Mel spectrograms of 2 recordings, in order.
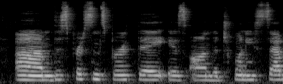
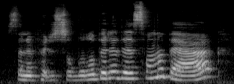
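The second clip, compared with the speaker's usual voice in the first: ordinary talk, nothing marked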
